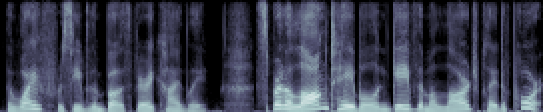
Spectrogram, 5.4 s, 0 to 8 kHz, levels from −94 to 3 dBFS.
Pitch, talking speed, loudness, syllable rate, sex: 220 Hz, 210 wpm, -19 LUFS, 5.8 syllables/s, female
